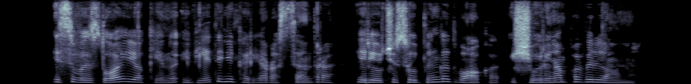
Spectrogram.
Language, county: Lithuanian, Vilnius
